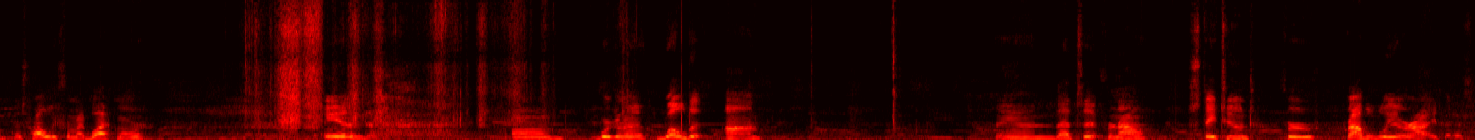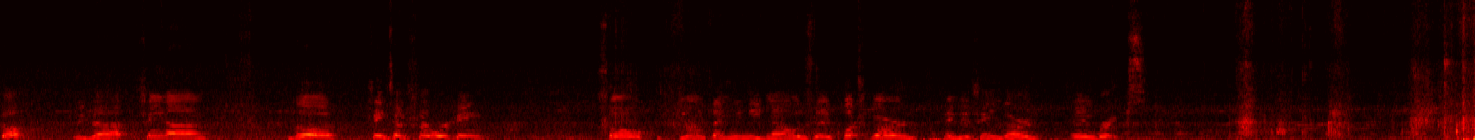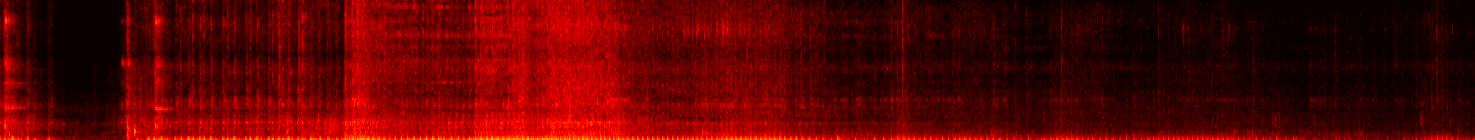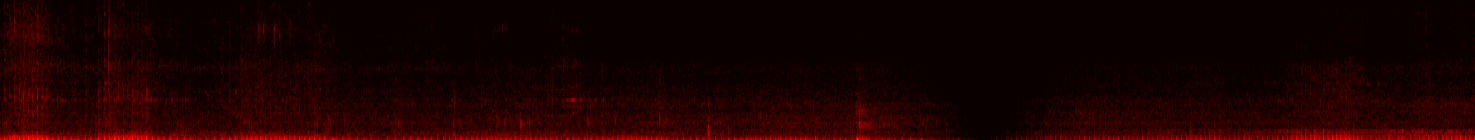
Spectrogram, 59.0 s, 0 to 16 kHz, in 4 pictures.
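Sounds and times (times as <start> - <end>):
mini bike engine running: 29.1 - 53.0, 55.2 - 59.0.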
